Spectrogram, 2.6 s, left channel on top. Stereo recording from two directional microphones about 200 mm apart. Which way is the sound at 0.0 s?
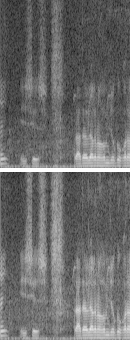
Centre (ahead or behind).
